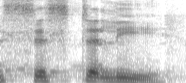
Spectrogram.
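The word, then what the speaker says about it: systole: ये है सिस्टली और ये है डायस्टली। सिस्टोल डायस्टोल सिस्टोल डायस्टोल करना मत, मेरे को चिढ़ मचती है। अलील अलेल मतलब प्रोनाउंसिएशन सुधर, काम आएगा आगे चलकर। मतलब इसके प्रोनाउंसिएशन होती है सिस्टली डायस्टली, ठीक है। सिस्टोल डायस्टोल नहीं बोलना, ठीक है।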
